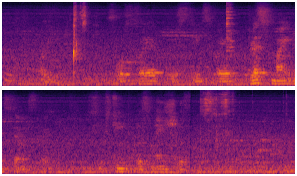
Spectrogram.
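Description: A metal spoon scrapes and clinks against a metal bowl.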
